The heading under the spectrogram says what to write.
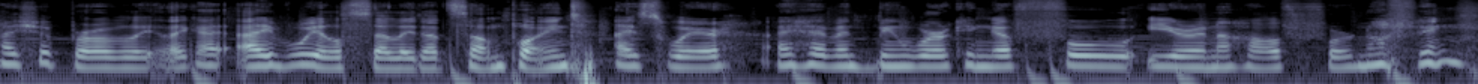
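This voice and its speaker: A speaker with an Italian accent talks at a moderate pace, hardly pausing at all. The tone is relaxed and the intonation fairly even. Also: woman, medium pitch for a woman. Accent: Italian accent, self-noted pronunciation. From Italy. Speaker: artist and comic creator. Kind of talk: casual chat while drawing. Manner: relaxed, rambling.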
